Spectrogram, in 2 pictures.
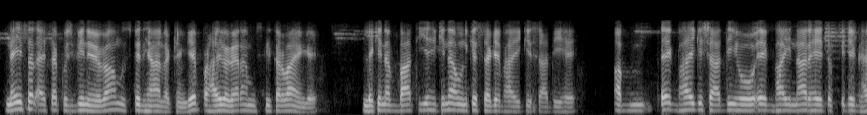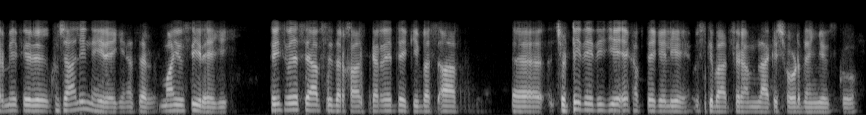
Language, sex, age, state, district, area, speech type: Urdu, male, 18-30, Delhi, South Delhi, urban, conversation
